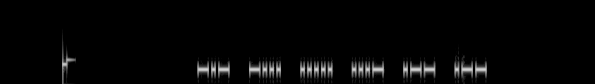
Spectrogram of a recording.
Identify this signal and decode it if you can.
Morse code, heard as a keyed tone, about 34 wpm, spaced as for 25 wpm, 700 Hz. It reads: KB5VWW
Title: USA Call Signs - 2x Character Spacing - 35wpm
